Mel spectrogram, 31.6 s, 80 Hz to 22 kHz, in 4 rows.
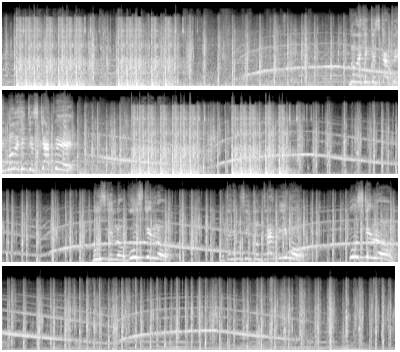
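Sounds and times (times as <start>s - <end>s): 
several guns firing in long rapid bursts: 0.2s - 3.8s, 10.4s - 13.9s
siren wailing and sweeping: 4.4s - 30.4s
man shouting: 6.9s - 9.4s, 17.6s - 19.3s, 20.2s - 22.0s, 22.8s - 23.8s
speech: 7.0s - 9.5s, 17.7s - 19.3s, 20.4s - 22.0s, 22.8s - 23.8s.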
